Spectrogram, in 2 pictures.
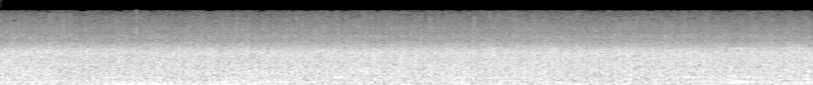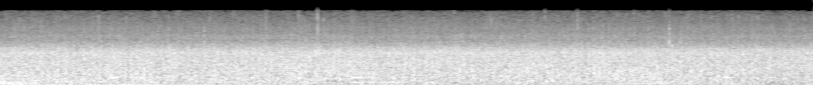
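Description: Heavy tropical downpour: a steady, dense hiss of rain pouring onto pavement and standing floodwater.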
